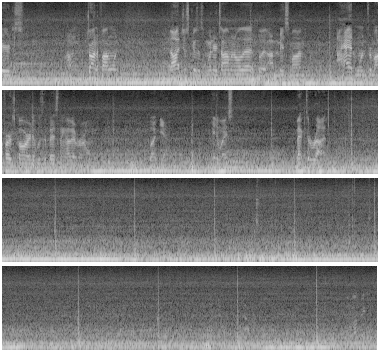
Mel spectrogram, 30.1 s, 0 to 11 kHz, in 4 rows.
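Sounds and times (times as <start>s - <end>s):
car engine and road drone: 0.0s - 30.0s
faint clicks: 9.3s - 29.2s.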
